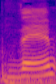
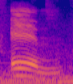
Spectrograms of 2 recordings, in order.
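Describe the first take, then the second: First: The word is said in full with its first sound. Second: The word is reduced to a short 'em' sound. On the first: The speaker calls it wrong. "It's not like they say them" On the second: The speaker calls it right. "it's like M"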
